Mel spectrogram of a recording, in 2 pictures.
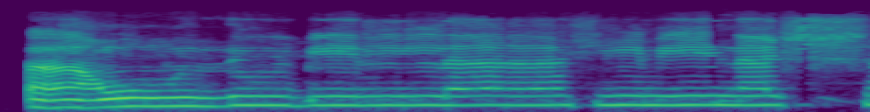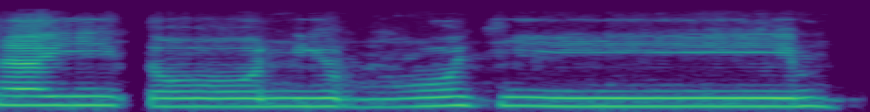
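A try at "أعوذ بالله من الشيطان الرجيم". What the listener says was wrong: Tebalkan to-nya. Syaitonir rajim.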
